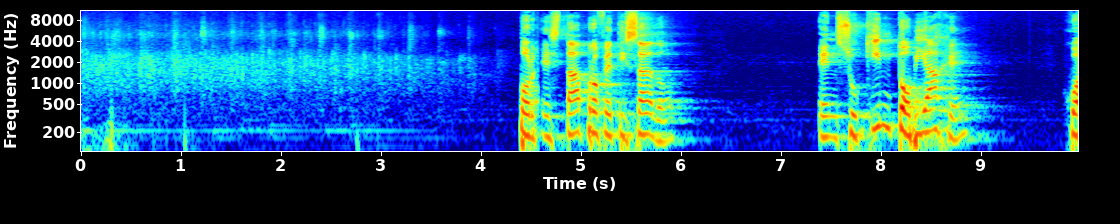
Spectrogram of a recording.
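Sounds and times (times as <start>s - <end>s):
audience applause at a religious talk: 0.0s - 4.4s
speech: 4.4s - 6.0s, 7.4s - 9.0s.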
